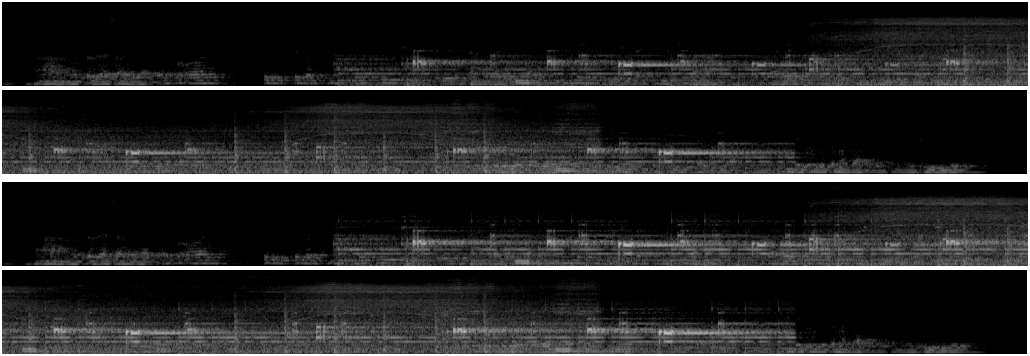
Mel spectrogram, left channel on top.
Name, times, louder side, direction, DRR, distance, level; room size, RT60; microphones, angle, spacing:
voice 1, 0.3-10.3 10.7-19.8, equal, 35° left, -1 dB, 5.8 m, -50 dB
sound 1, 3.3-18.2, right 7 dB, 80° right, 0.6 m, -35 dB
sound 2, 8.0-16.3, right 1 dB, 5° right, 1.2 m, -43 dB
22.0 x 11.0 x 5.6 m, 0.63 s
head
